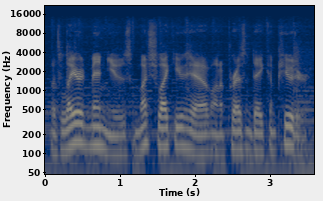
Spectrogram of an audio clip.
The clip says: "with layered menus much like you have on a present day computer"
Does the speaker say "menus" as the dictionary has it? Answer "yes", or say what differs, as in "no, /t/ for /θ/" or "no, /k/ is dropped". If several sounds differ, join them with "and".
yes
